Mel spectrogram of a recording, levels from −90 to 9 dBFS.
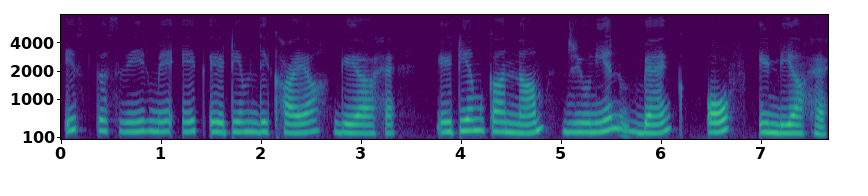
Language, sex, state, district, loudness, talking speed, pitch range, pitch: Hindi, female, Uttar Pradesh, Varanasi, -29 LUFS, 125 wpm, 210-240 Hz, 230 Hz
